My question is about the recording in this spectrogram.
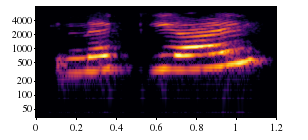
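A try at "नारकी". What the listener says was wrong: Narki, not NAARKI. Okay, Narki.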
